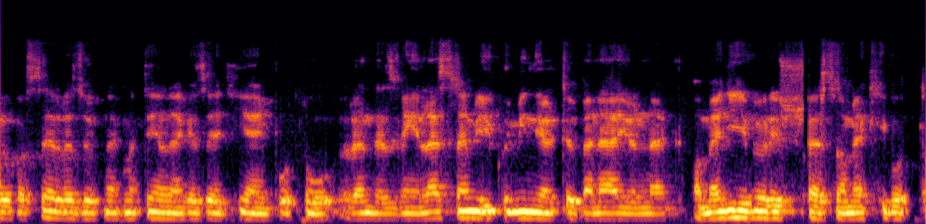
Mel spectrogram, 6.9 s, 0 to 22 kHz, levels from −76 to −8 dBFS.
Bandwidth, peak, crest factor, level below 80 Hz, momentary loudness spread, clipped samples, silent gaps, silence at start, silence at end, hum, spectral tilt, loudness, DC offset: 10 kHz; -2 dBFS; 12 dB; -54 dBFS; 7 LU; under 0.1%; none; 0 s; 0 s; none; -6.5 dB/octave; -15 LUFS; under 0.1%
